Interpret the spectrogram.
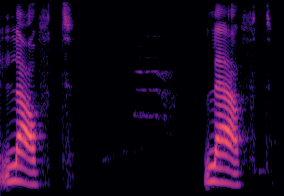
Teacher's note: Entonces, laugh es reírse, laugh es reírse, esa GH final se pronuncia casi como una F, entonces le agregan una T al final de la F, laughed, laughed, se rió, laughed, ¿ok?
